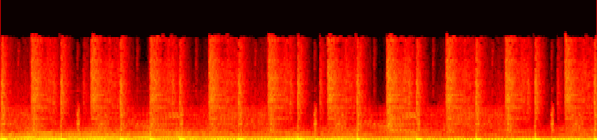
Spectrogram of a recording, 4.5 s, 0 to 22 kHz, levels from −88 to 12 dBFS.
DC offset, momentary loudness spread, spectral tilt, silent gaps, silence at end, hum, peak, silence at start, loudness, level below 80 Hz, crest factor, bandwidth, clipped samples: under 0.1%; 2 LU; -5.5 dB/octave; none; 0 s; none; -4 dBFS; 0 s; -19 LUFS; -26 dBFS; 12 dB; 17 kHz; under 0.1%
